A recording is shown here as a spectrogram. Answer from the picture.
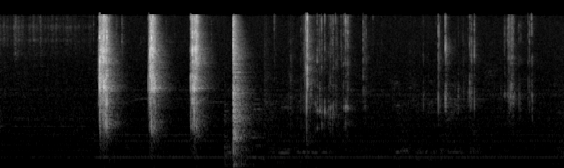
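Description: A hen's egg knocked four times against the rim of an enamel bowl to crack it, sharp clacks about two-thirds of a second apart, followed by a few softer clicks as the shell is pulled open.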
